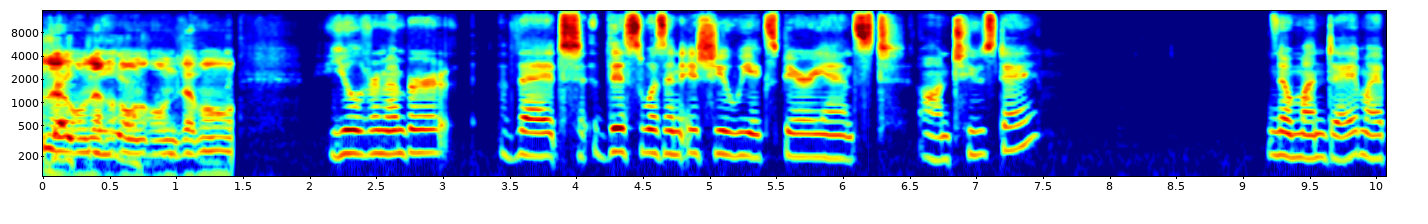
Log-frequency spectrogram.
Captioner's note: speaking French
